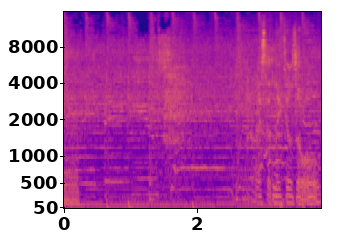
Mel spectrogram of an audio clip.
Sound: sighs

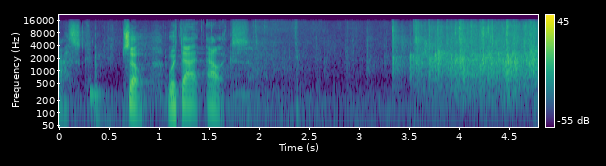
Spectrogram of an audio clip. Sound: applause

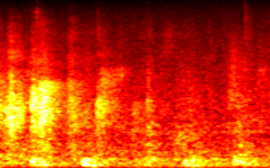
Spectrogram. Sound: applause

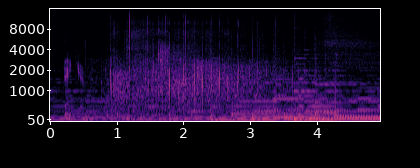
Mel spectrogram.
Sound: applause

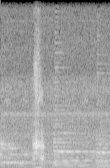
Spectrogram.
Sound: scoffs

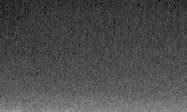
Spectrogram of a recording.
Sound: water gushing

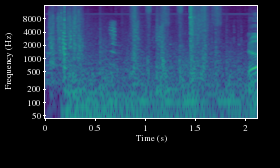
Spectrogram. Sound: arrows thwacking

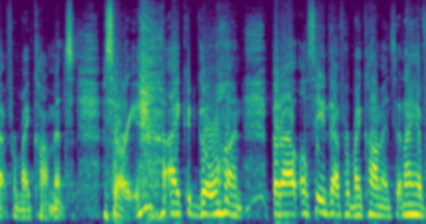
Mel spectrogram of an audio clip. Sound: chuckles

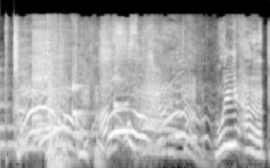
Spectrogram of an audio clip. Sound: all gasping

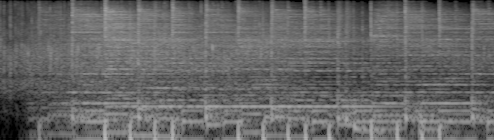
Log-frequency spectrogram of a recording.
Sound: applause

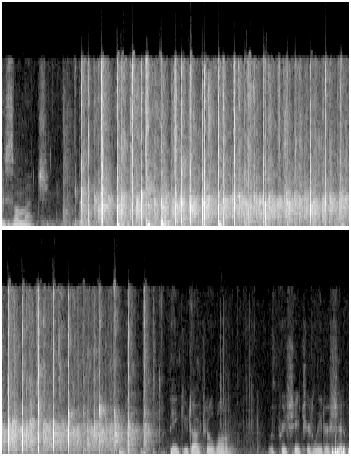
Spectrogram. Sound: applause

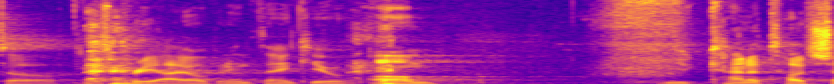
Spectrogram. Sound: chuckling

